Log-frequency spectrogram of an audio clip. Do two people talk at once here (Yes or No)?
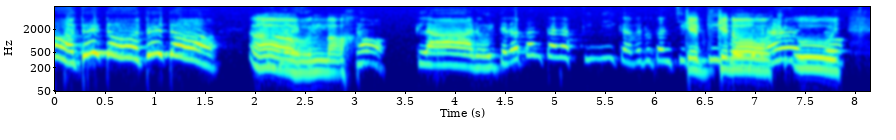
Yes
